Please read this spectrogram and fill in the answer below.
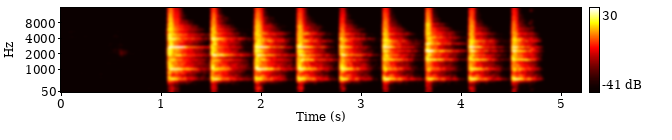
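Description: A metal pan struck nine times in a steady beat, about two hits a second, each hit clanging and ringing briefly.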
